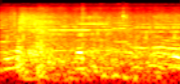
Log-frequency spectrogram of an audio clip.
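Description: A horse cantering on turf, its dull hoofbeats under a background of voices and music from the arena, with one louder thud about a second in.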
